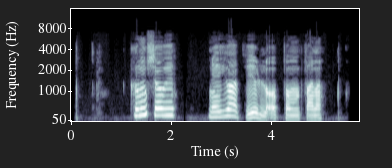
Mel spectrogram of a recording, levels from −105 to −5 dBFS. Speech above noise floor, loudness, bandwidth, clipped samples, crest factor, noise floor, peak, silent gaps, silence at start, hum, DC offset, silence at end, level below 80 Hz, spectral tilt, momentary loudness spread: 47 dB; -15 LUFS; 6.8 kHz; under 0.1%; 16 dB; -61 dBFS; 0 dBFS; 2.24-2.28 s; 1.2 s; none; under 0.1%; 0.75 s; -58 dBFS; -8 dB/octave; 9 LU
